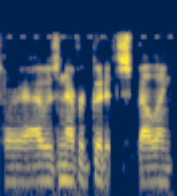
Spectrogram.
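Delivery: usual speaking voice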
